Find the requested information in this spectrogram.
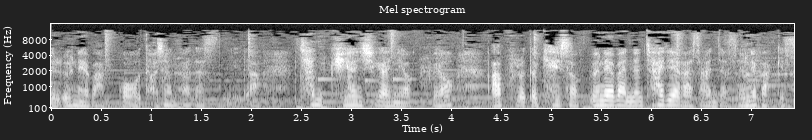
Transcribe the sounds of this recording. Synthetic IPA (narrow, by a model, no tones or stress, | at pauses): ɯɾʔɯne̞bak̚k͈otʌd͡ʑʌnpadas͈ɯmɲḭda | t͡ɕʰankɥiɦanɕʰiɡaɲiʌt̚k͈ujoapʰɯɾodoke̞sʰoɡ̚ɯne̞banːɯnt͡ɕaɾieɡasʰʌand͡ʑasʰʌɯne̞bak͈e̞s͈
